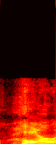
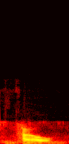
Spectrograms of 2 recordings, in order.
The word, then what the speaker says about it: Hal: Hale in Arkansas. How do you say your name? Hey, it's Hal. It's Al with an H. Hal.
